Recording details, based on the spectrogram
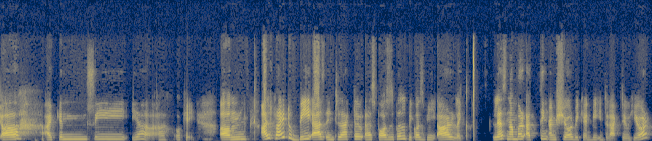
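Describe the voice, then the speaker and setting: A woman with a South Indian accent presenting an interactive online lesson, halting and often repeating words as she explains. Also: sits high, dull audio. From Chennai, South India. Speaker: teacher, online conference presenter. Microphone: video call.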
